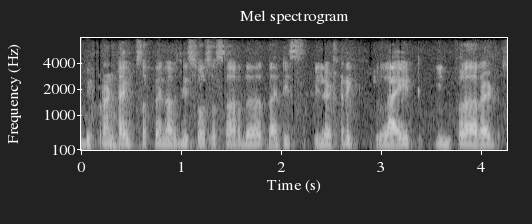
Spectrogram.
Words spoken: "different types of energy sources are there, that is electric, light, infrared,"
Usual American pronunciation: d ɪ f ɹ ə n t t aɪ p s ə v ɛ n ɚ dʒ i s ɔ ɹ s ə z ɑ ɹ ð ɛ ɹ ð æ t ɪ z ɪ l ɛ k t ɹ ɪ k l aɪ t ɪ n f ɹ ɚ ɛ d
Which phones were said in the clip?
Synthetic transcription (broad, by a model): d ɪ f ɹ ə n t t aɪ p s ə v ɛ n ɚ dʒ i s ɔ ɹ s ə s ɑ ɹ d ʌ ɹ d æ t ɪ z ɪ l ɛ k t ɹ ɪ k l aɪ t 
